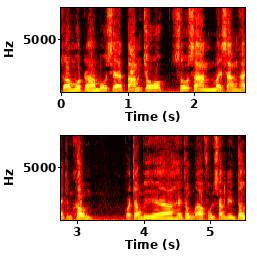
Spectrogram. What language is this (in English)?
Vietnamese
